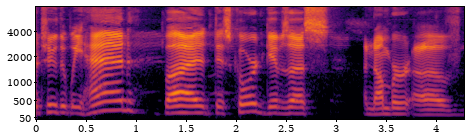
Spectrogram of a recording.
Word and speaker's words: Discord: it right this time you normally say discord description you stress the second syllable but you're saying i think you've been trying hardly it's discord and and it didn't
